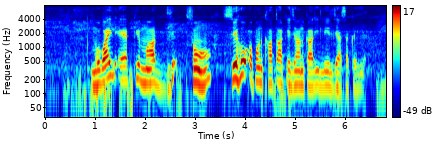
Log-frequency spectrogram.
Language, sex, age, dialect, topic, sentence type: Maithili, male, 46-50, Eastern / Thethi, banking, statement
